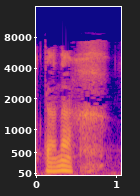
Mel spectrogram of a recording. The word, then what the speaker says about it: Tanaj: Sin embargo, la última letra en hebreo tiene dos pronunciaciones, una pronunciación de K y una pronunciación de J. Por tanto, se toma la segunda pronunciación y el acróstico sale como Tanaj.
